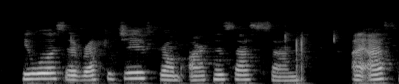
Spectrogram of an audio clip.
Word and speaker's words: Arkansas: this is a strange one okay it's actually pronounced Arkansas okay so the S at the n is not pronounced okay this is a state in the United States okay it it is Arkansas Arkansas okay one more time Arkansas Arkansas very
